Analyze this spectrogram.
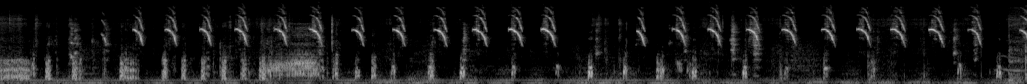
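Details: Newly hatched domestic chicken chick peeping steadily: piercing, downward-sliding cheeps repeated almost three times a second without pause, with soft lower taps and a faint steady hum beneath.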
